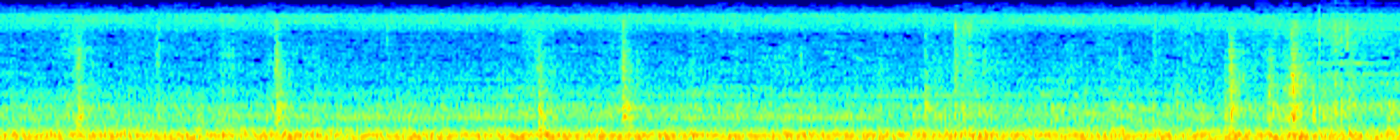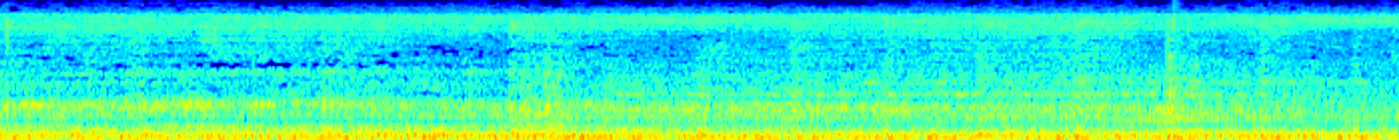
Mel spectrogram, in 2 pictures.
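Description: A digger bucket scrapes and knocks against dirt and roots.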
